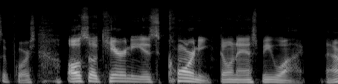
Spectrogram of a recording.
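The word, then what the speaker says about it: Kearny: H Houston Street hon Street in the city's pronounced hon yes of course also Kierney is corny don't ask me why all right thank you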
